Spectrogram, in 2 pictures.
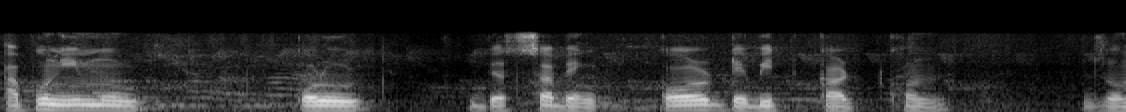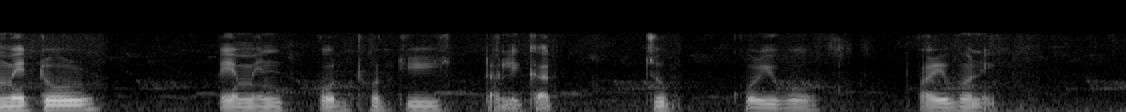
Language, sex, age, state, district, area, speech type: Assamese, male, 45-60, Assam, Charaideo, rural, read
